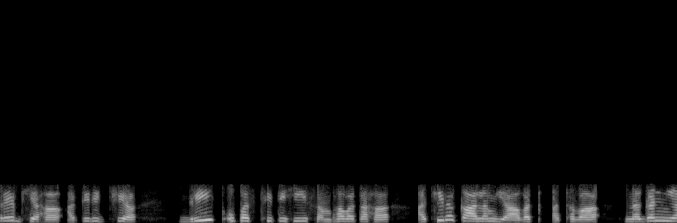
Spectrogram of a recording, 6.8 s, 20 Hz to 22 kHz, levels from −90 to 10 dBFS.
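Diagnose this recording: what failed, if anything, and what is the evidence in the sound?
The failure is at the codec stage: heavy G.723.1 damage throughout the speech. The audio is band-limited to about 250 Hz to 3.5 kHz, with nothing above 3.8 kHz. The voice is muffled and hoarse, and consonants smear, which fits a low-rate stream near 6 kbit/s whose 30 ms frames update the voice model too slowly.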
